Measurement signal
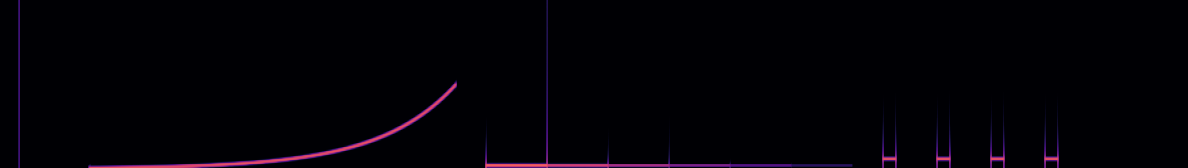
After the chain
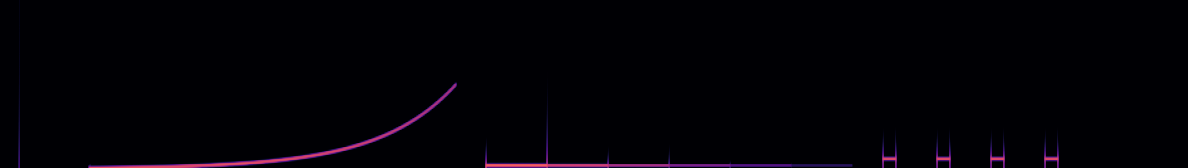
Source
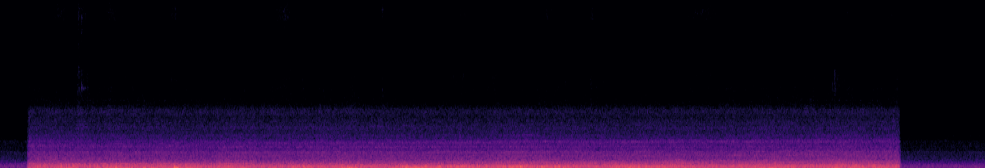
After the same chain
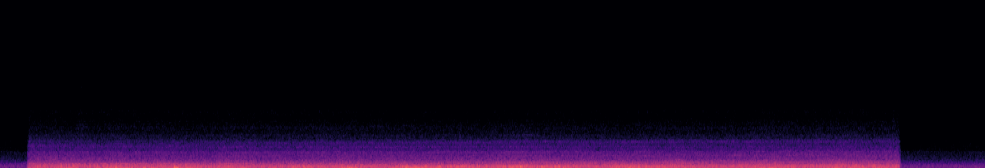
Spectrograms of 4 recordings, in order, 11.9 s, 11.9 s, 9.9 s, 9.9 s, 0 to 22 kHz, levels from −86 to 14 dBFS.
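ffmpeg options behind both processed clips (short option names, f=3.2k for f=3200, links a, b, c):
-af "lowpass=f=1.7k:p=1"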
